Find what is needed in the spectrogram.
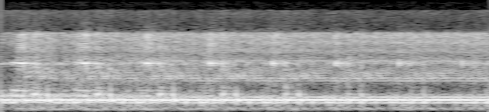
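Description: A steady electronic tone of several low pitches sounding together, unbroken and unchanging, coming over a dial-in phone line.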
